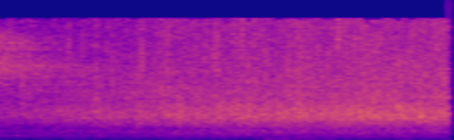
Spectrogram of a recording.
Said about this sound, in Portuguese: Em nome de Jesus, dá uma salva de palmas com o maior amor que você pode ter ao Senhor Jesus.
